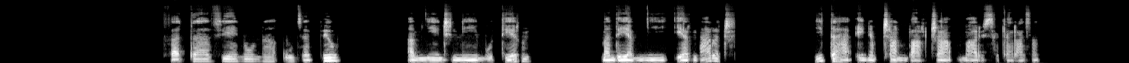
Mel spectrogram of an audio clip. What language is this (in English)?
Malagasy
